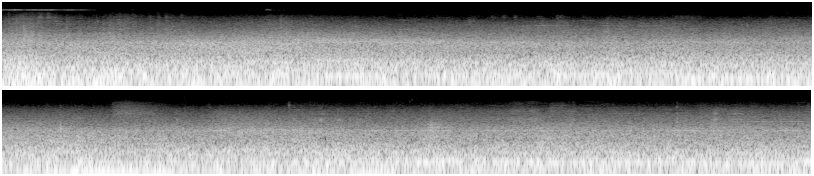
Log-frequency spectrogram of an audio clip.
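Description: Steady city street traffic noise, mostly a low rumble, with no distinct single event standing out.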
